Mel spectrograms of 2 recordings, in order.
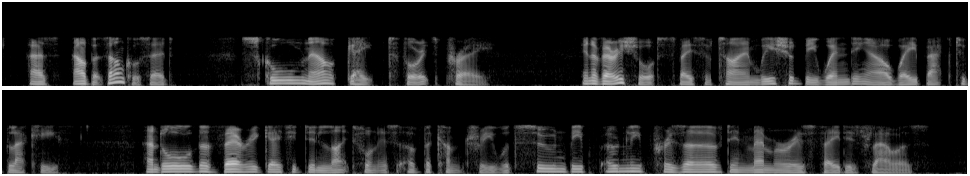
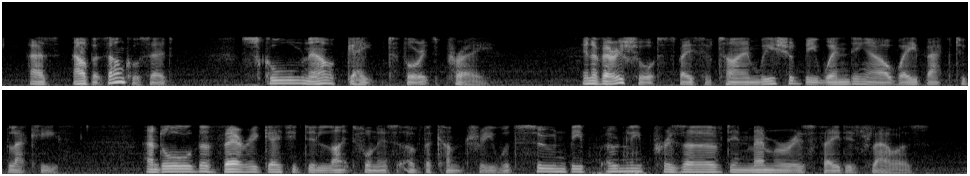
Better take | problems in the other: second | noise reduction (neural separator model SepFormer WHAM!)

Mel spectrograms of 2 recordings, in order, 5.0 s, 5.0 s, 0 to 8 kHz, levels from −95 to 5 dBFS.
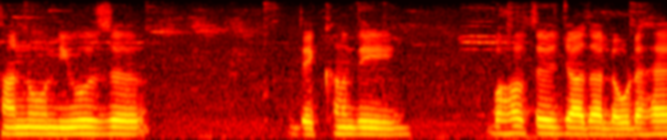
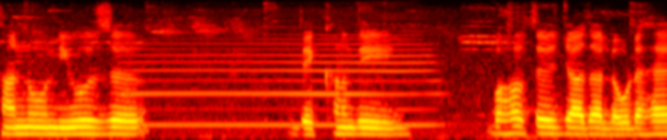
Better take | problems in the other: first | background sound (Wind instrument, woodwind instrument); 17 dB below the speech

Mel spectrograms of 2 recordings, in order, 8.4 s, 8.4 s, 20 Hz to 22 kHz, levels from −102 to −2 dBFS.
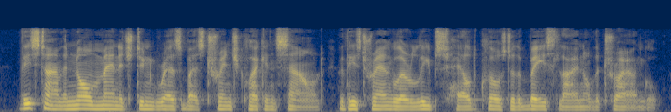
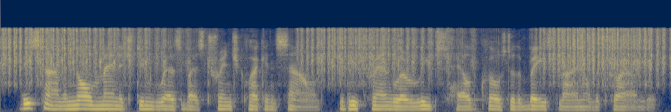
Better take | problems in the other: first | background sound (Rattle (instrument)); 2 dB below the speech

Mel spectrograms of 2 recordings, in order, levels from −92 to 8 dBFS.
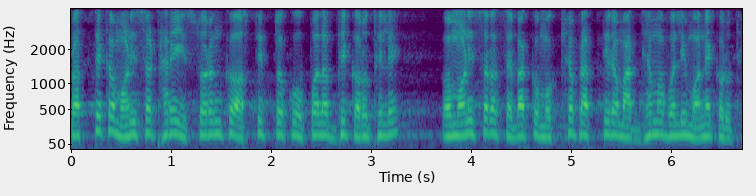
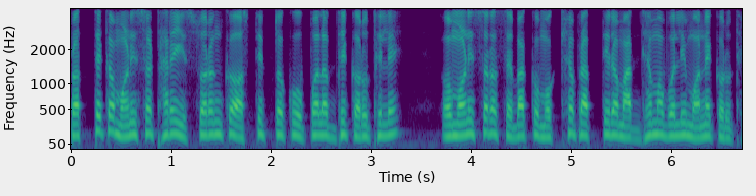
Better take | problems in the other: second | room echo; dies away in 1 s

